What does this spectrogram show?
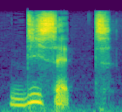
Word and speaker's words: dix-sept: But then for the pronunciation, dix-sept, okay? So you don't insist on the s.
